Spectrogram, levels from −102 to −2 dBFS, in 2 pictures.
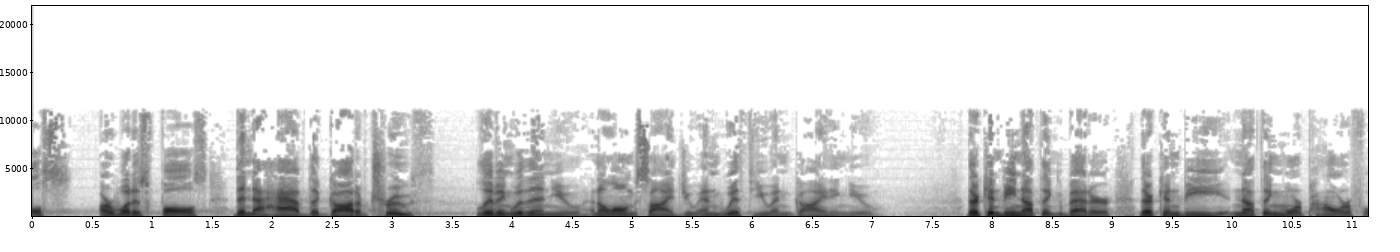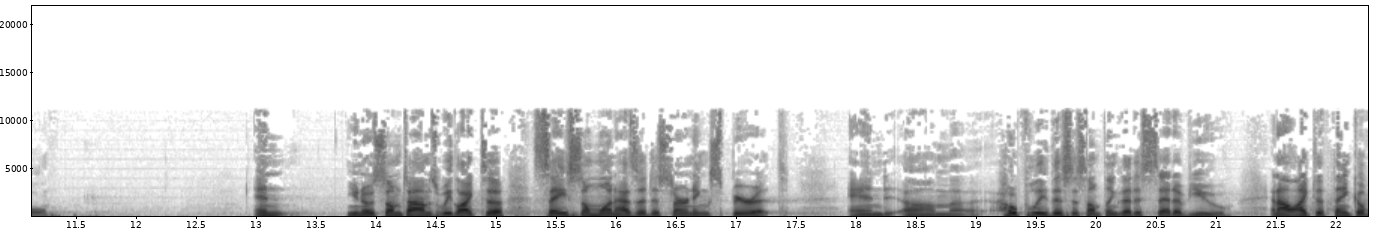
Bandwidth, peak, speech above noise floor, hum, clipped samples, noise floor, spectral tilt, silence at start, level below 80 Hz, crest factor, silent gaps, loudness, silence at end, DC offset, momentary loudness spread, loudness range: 11.5 kHz; -4 dBFS; 43 dB; none; under 0.1%; -68 dBFS; -6 dB/octave; 0 s; -64 dBFS; 20 dB; none; -24 LUFS; 0 s; under 0.1%; 13 LU; 7 LU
